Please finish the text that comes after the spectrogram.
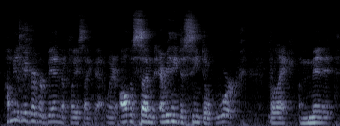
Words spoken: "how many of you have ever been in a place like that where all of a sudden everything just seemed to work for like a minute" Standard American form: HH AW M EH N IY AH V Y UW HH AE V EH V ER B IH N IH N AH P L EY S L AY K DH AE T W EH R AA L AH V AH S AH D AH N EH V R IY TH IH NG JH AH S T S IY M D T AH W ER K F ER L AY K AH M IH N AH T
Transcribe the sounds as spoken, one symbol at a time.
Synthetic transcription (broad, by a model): HH AW M EH N IY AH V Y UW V EH V ER B IH N IH N AH P L EY S L AY K DH AE T W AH R AA L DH AH S AH D N EH V R IY TH IH NG JH AH S T S IY M T AH W ER K F ER L AY K AH M IH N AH T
